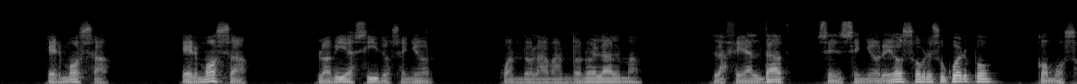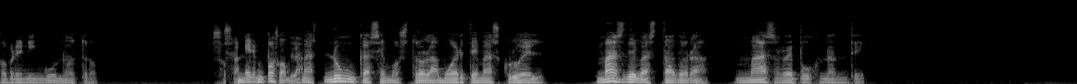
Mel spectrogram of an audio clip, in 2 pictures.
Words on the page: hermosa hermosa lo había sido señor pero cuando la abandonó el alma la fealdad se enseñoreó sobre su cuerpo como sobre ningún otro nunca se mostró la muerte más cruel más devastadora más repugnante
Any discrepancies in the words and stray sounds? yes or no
yes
